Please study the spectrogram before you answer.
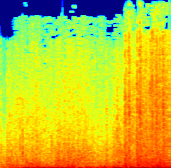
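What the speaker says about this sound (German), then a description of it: "Der wirft Granaten." Heavy booming blast from a thrown grenade in Fortnite, a loud, sustained low rumble filling the short moment with no talk over it.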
